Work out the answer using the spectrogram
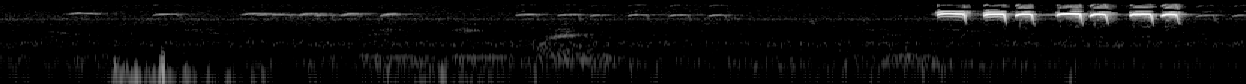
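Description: Black-capped chickadee giving a quick burst of five or six very high, thin notes near the end, after faint high twitters over a low background murmur.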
